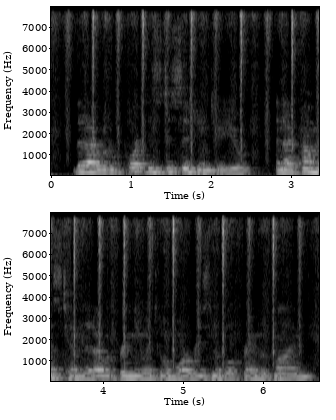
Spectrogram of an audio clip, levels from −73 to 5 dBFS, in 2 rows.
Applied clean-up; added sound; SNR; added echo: none; Rattle (instrument); 10 dB; reverberation time 0.6 s.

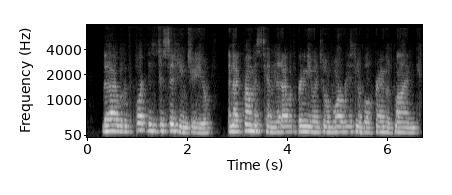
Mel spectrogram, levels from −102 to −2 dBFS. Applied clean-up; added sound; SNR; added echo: neural mask model DeepFilterNet 3.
